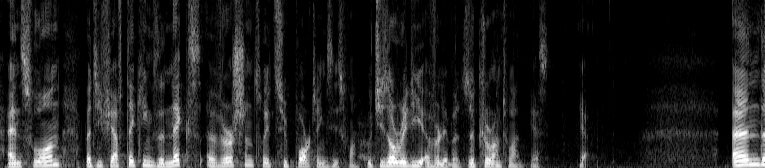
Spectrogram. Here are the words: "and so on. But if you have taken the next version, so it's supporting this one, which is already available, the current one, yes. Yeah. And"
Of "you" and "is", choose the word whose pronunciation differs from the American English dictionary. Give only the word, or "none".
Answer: none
